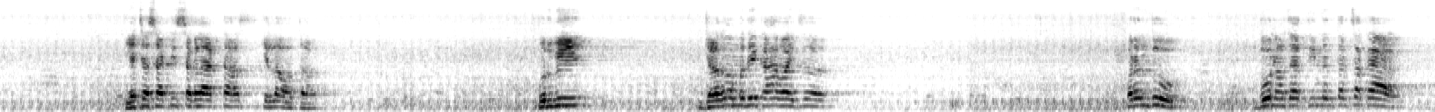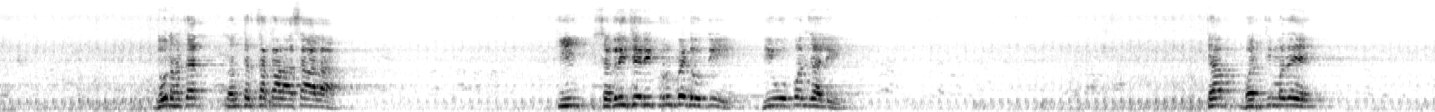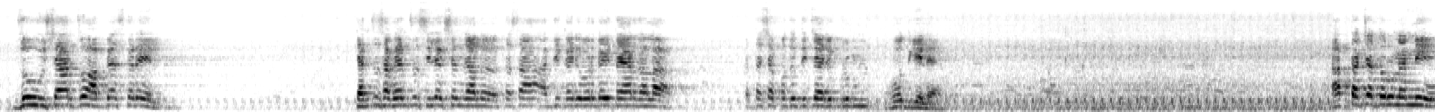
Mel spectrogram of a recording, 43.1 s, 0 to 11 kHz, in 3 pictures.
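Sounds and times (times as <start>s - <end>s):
engine idling hum: 0.0s - 43.0s.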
